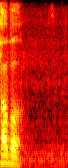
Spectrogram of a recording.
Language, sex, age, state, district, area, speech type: Gujarati, male, 18-30, Gujarat, Surat, rural, read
